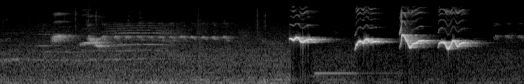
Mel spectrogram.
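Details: Gouldian finch male, worked up into song, begins with soft wavering whistles, pauses, then delivers four loud, sharp whistled phrases with quick downward slurs in close succession; a faint low steady tone sits beneath.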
